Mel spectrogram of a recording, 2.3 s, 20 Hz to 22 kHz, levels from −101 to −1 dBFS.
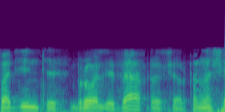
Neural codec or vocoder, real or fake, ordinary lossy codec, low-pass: codec, 16 kHz, 8 kbps, FreqCodec, smaller model; fake; AAC, 24 kbps; 3.6 kHz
